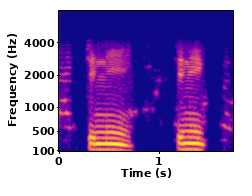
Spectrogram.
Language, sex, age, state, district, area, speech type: Manipuri, male, 30-45, Manipur, Kangpokpi, urban, conversation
